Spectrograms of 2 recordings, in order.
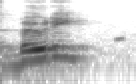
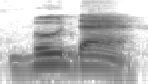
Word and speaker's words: boudin: Did you say the N is silent? Yeah. So it's booty? No. Boudin.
